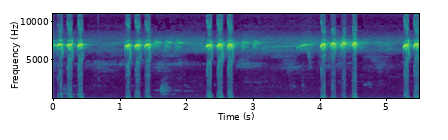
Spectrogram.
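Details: Blue-crowned hanging parrot calling its companions to come closer: very high, sharp, thin notes in quick bursts of three, repeated about every 1.2 seconds, with silence between.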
